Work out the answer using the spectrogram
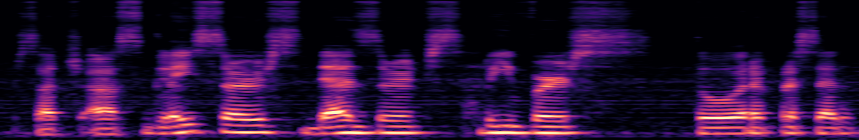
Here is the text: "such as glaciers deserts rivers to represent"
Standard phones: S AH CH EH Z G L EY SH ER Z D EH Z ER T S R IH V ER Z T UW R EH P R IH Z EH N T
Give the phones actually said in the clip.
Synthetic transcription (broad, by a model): S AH CH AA S G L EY S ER S D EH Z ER T S R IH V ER S T UW R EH P R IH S EH N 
